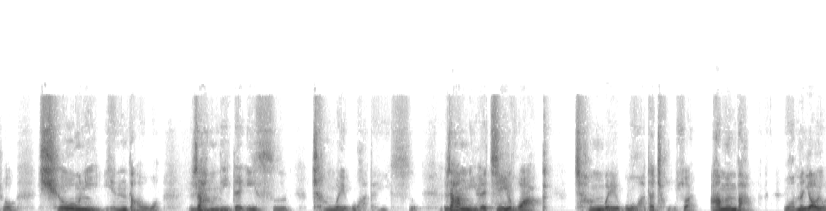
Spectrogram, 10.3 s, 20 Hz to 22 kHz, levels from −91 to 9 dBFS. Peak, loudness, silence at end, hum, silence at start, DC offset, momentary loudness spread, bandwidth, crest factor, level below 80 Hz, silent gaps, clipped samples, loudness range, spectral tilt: -10 dBFS; -29 LUFS; 0 s; none; 0.05 s; under 0.1%; 20 LU; 12.5 kHz; 18 dB; -70 dBFS; none; under 0.1%; 5 LU; -5.5 dB/octave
